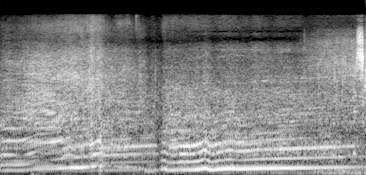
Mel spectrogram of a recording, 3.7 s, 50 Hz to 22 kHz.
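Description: An MG Metro 6R4 rally car spins on a circuit rally stage, its engine note sweeping and wavering steadily with tires scrubbing underneath, loud and close throughout, a brief dip midway, no voices.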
